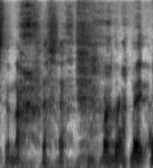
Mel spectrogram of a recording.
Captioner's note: laughing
